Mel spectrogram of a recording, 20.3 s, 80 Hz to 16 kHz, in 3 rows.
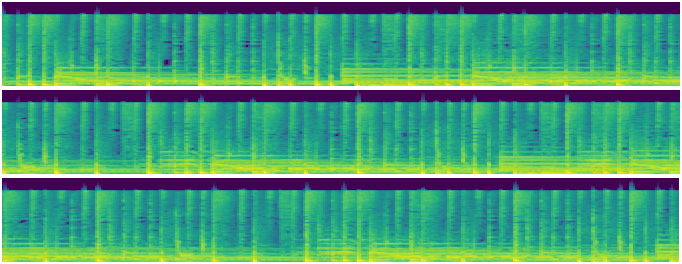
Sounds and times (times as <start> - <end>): Music: 0.0 - 20.3.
